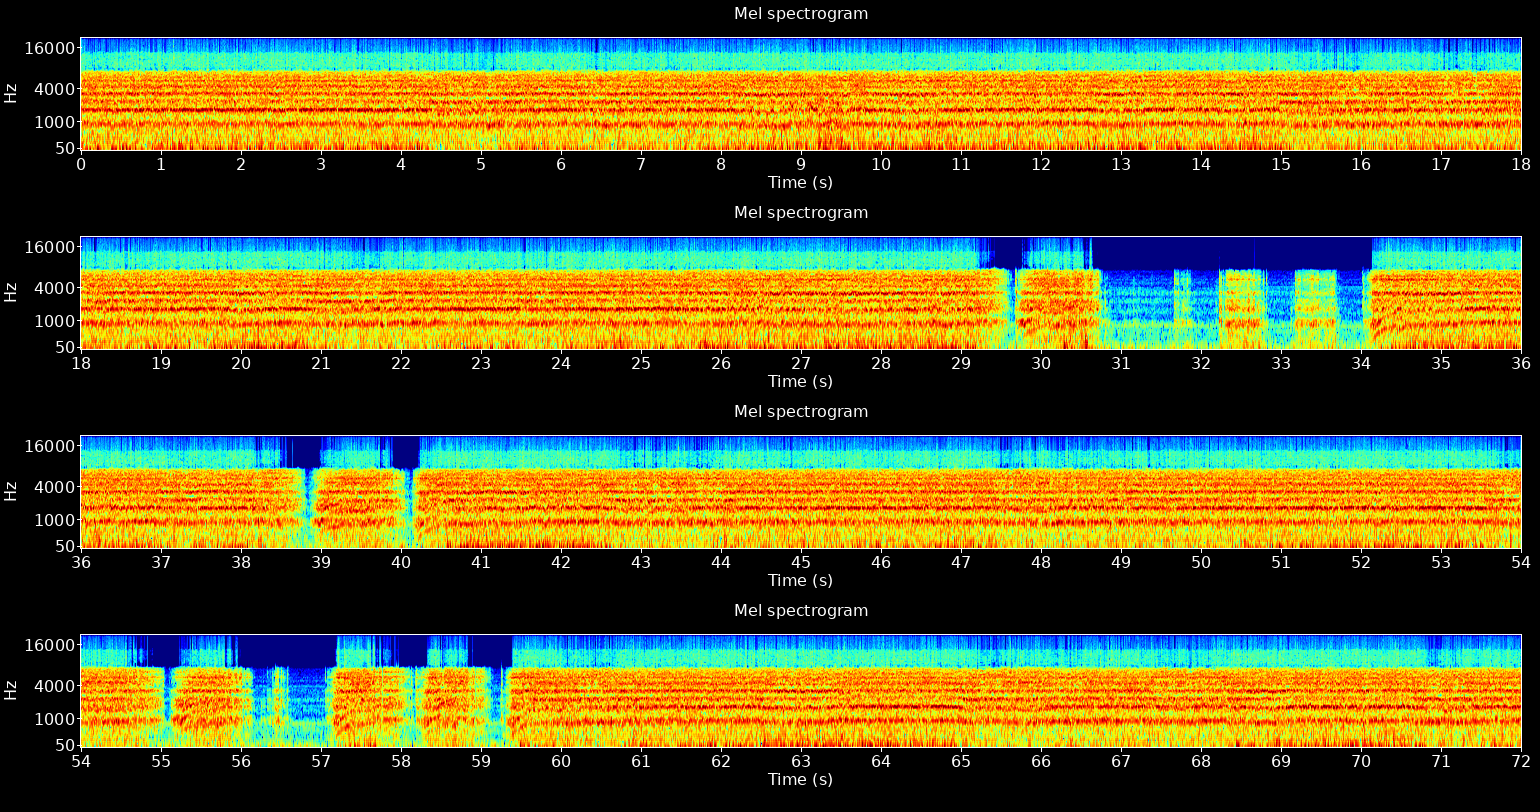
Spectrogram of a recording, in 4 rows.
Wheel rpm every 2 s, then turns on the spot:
230, 230, 230, 230, 210, 220, 230, 220, 220, 230, 220, 230, 230, 210, 170, 70, 20, 150, 230, 130, 160, 220, 230, 230, 230, 230, 230, 140, 50, 70, 220, 220, 230, 220, 220, 230.
30-34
